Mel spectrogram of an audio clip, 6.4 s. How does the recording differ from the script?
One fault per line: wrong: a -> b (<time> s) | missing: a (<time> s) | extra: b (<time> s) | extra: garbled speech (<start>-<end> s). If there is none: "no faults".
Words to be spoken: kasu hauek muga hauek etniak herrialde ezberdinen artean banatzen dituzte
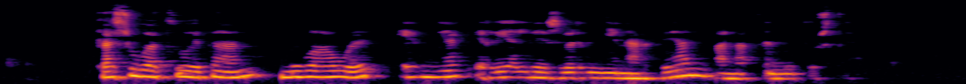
wrong: hauek -> batzuetan (0.9 s)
